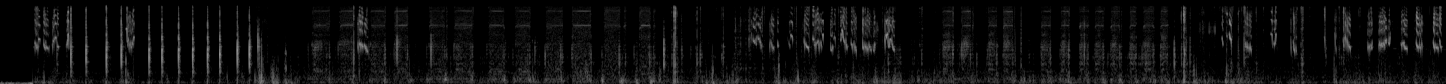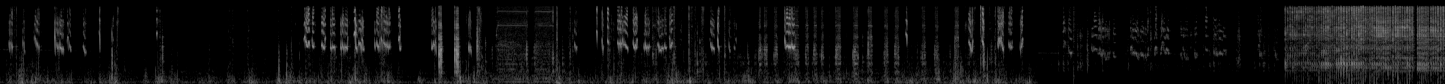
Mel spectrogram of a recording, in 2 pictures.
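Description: Hand tools working on metal parts: scattered clicks, squeaks and scrapes as the gate controller is taken apart and a sheet-metal mounting plate is made, ending with about two seconds of steady rasping on sheet metal.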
